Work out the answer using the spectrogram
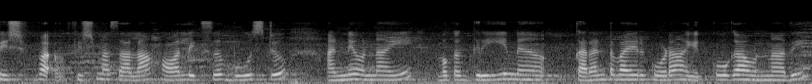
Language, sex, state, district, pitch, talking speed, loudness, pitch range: Telugu, female, Andhra Pradesh, Srikakulam, 215 Hz, 105 wpm, -21 LUFS, 205-225 Hz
